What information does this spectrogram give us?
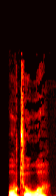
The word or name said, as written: rotor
